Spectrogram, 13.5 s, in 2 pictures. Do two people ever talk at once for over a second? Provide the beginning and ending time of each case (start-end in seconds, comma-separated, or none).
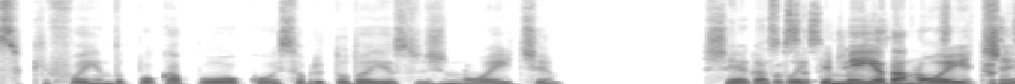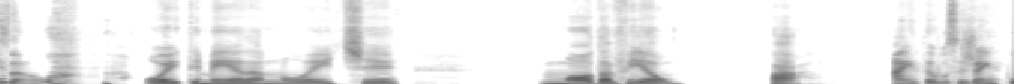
5.0-6.8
